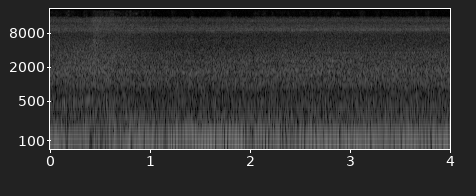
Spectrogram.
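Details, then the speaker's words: Car after adding 12% idle increase for AC; steady low hum with no dips as AC compressor switches on and off: normal idle with AC on. "Look how flippin' stable that is. On. And off."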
